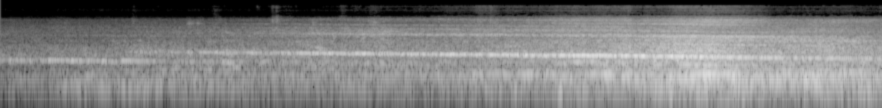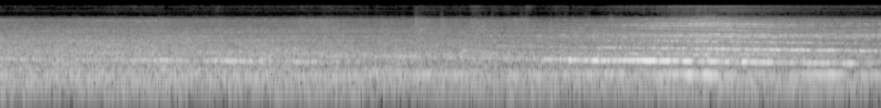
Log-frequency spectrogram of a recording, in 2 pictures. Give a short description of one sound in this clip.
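An electric train approaches and rolls slowly in, its motors whining and falling in pitch.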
